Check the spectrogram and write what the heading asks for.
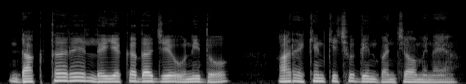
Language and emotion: Santali, sad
